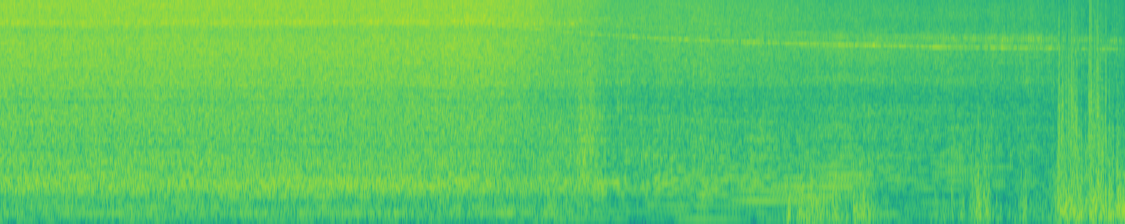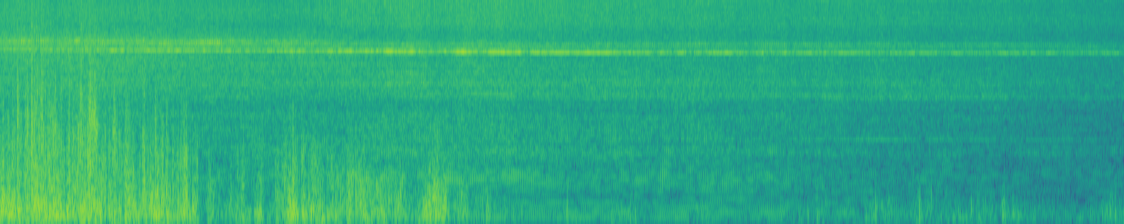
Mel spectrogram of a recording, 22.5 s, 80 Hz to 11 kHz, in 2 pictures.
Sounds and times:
Propeller, airscrew: 0.0 - 22.4.

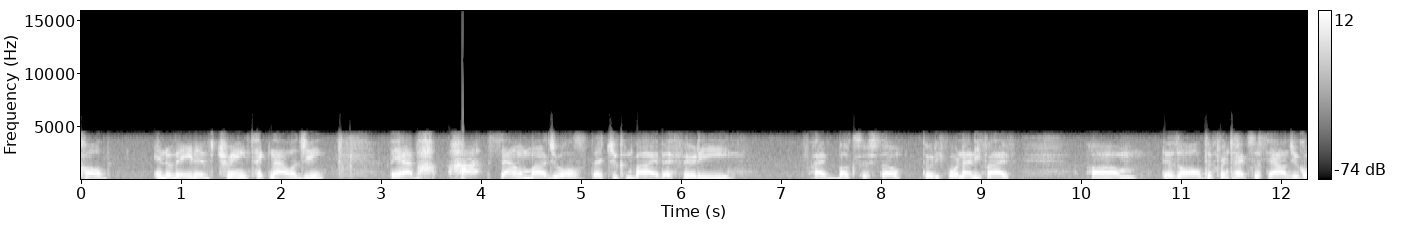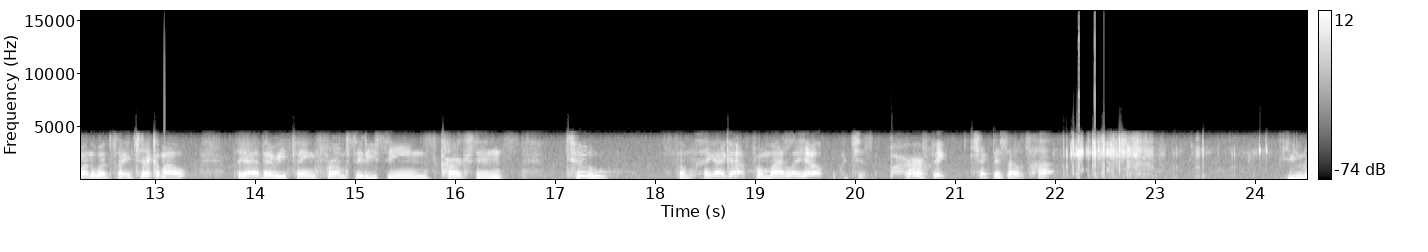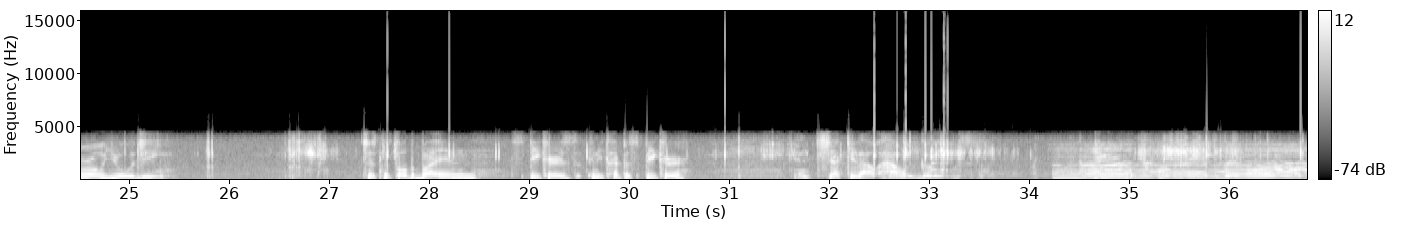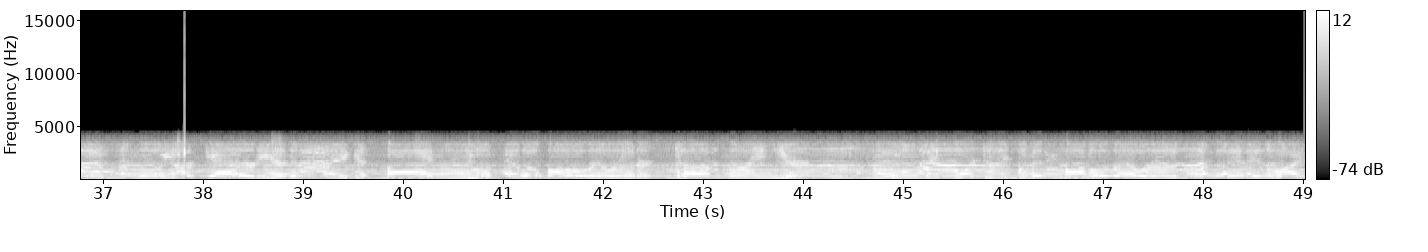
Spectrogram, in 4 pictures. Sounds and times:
Speech: 0.0 - 2.5, 3.1 - 6.6, 7.2 - 9.4, 10.1 - 17.6, 18.2 - 22.1, 24.3 - 25.5, 27.3 - 30.6, 31.6 - 33.6.

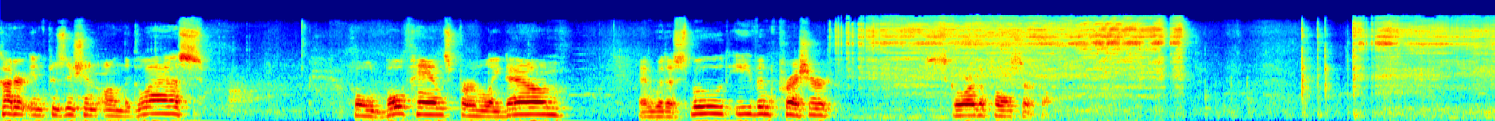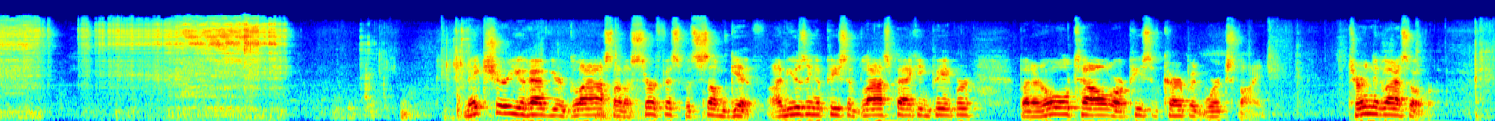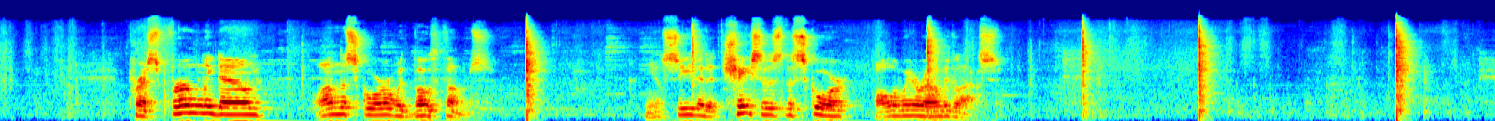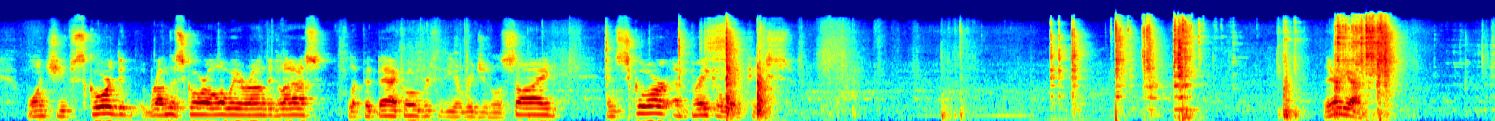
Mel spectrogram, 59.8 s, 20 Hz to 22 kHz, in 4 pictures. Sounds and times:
Speech: 0.0 - 2.1, 3.5 - 5.7, 6.4 - 8.3, 9.4 - 10.5, 19.6 - 27.6, 28.4 - 29.3, 31.2 - 34.8, 36.4 - 39.9, 45.1 - 52.8, 58.1 - 58.7.

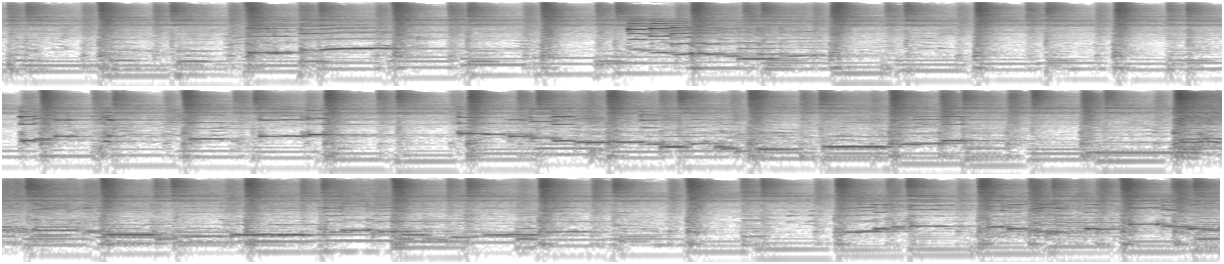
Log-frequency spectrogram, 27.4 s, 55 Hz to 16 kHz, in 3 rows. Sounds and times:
Blues: 0.0 - 27.4.

